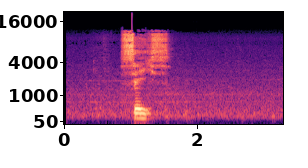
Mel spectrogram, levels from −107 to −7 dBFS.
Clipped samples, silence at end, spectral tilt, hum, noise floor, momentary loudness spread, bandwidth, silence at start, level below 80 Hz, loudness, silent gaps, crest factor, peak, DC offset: under 0.1%; 1.75 s; -2 dB/octave; none; -45 dBFS; 17 LU; 13 kHz; 0.85 s; -66 dBFS; -14 LUFS; none; 20 dB; 0 dBFS; under 0.1%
